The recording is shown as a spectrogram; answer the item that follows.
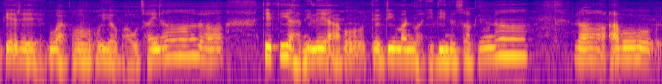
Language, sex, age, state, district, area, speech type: Nepali, female, 60+, West Bengal, Jalpaiguri, urban, spontaneous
